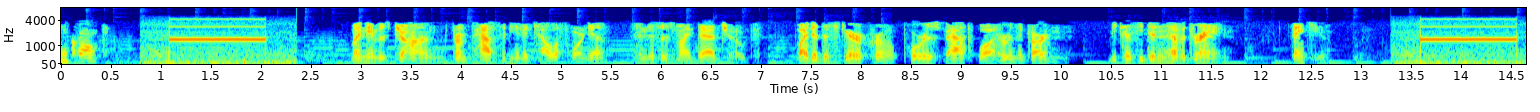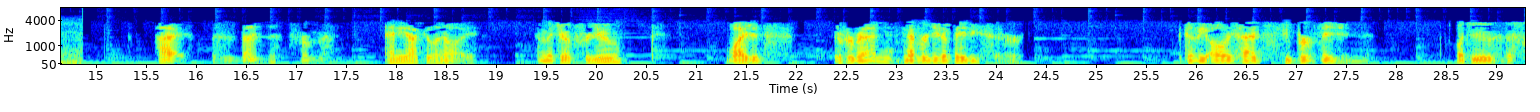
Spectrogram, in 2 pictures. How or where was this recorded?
phone line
